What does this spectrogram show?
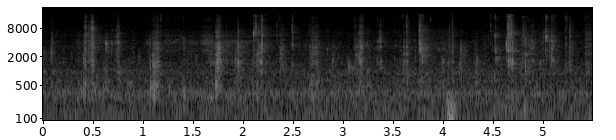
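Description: A person chewing and crunching food, with irregular light clicks of a spoon against plates and a single dull knock about four seconds in.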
